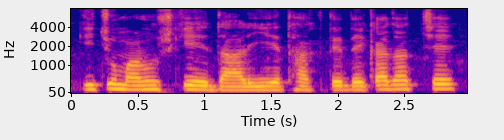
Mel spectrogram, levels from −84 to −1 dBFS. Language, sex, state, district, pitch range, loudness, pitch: Bengali, male, West Bengal, Alipurduar, 130-155 Hz, -14 LUFS, 145 Hz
